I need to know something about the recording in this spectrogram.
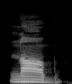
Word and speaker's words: knob: the words which commence with cairn then k is not pronounced let's go with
